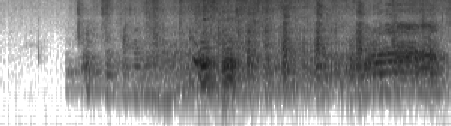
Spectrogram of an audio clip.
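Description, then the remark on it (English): Hens on a farm cluck steadily, a busy run of throaty calls with a louder squawk partway through and a drawn-out, rising cackle toward the end. No one speaks. “I'm over at my cousin's farm. I'm taking care of her hens.”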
